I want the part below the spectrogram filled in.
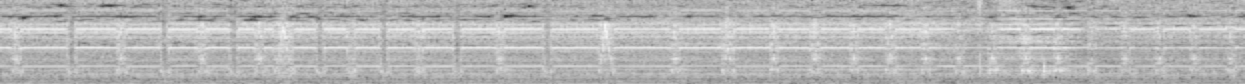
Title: Lulzbot mini clicking sound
